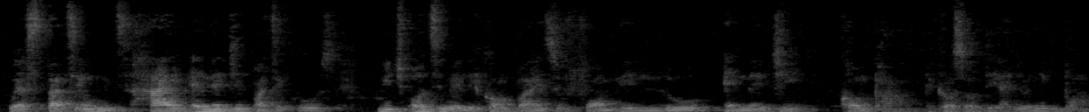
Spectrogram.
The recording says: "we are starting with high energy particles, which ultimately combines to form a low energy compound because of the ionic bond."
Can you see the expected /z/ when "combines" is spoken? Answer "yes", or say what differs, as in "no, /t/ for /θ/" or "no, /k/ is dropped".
no, /z/ is dropped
